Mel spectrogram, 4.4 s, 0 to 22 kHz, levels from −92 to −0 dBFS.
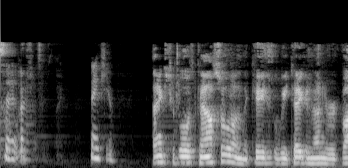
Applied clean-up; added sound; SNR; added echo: neural mask model DeepFilterNet 3.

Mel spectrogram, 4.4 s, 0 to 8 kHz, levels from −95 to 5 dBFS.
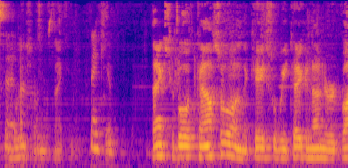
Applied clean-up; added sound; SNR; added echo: neural separator model SepFormer DNS4.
